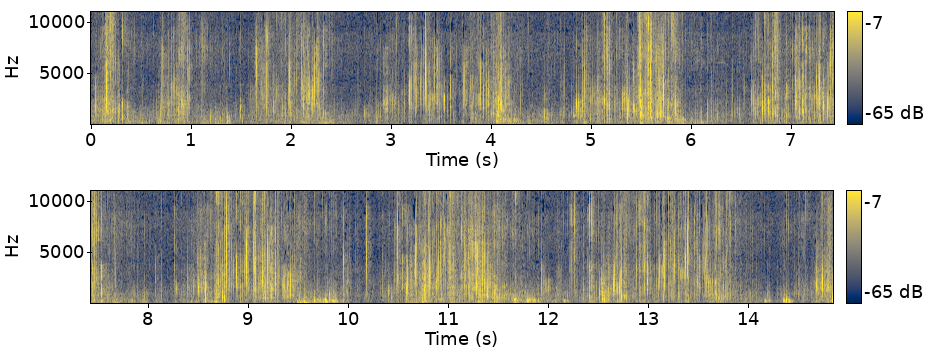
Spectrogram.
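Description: A small round purple knitted plastic mesh scouring pad is scratched and squeezed with long blue acrylic nails close to the microphone. Dense, continuous crackling with sharp, quick-decaying onsets comes in uneven bursts, mostly mid-range with little high content.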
